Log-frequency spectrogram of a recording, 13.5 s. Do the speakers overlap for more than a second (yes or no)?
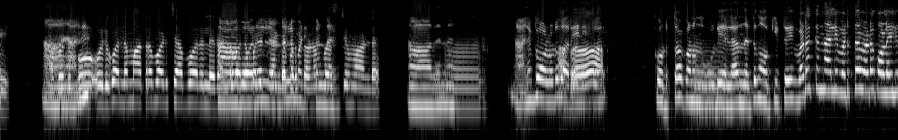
yes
